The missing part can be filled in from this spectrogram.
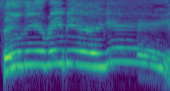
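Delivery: very high, cheering yay. Retelling a press conference announcement: imitating Triple H cheering. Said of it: "Like that".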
